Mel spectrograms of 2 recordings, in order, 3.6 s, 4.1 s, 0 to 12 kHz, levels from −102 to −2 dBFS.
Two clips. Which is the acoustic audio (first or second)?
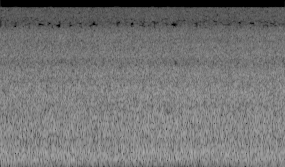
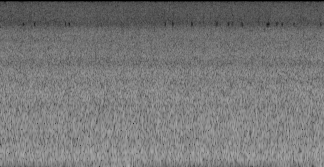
second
